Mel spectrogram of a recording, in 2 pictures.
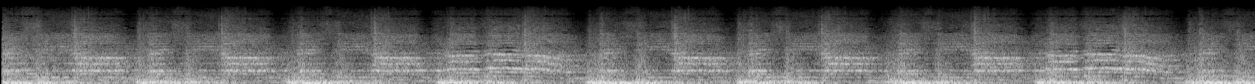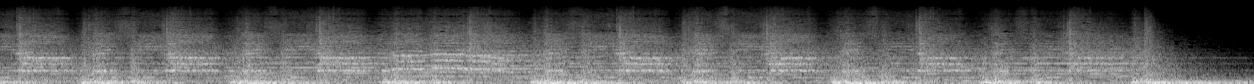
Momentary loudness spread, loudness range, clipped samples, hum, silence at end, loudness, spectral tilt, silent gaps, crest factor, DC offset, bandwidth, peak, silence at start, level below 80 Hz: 5 LU; 1 LU; under 0.1%; none; 0 s; -14 LUFS; -6 dB/octave; none; 12 dB; under 0.1%; 14.5 kHz; 0 dBFS; 0 s; -18 dBFS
